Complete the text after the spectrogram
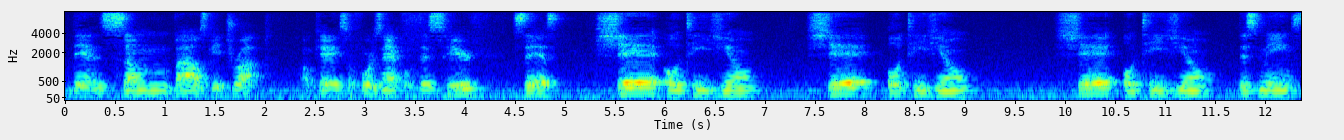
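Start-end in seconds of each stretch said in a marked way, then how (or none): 5.3-11.4 "Ṣé o ti jẹun?" slowly, every vowel kept; careful, drawn-out "Ṣé o ti jẹun?"; slow full form. Shown as a demonstration. Teacher says the full form slowly before the fast one. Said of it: "when they say it fast".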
